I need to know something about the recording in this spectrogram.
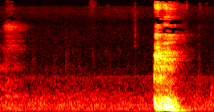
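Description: A man clears his throat once, briefly, about one and a half seconds in, over faint room tone.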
